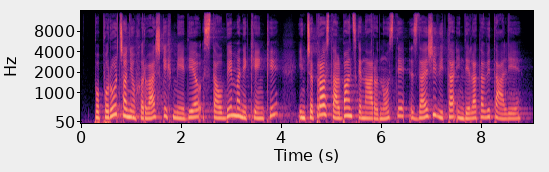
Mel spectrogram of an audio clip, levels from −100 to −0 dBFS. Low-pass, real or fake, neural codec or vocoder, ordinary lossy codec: 14.4 kHz; real; none; none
